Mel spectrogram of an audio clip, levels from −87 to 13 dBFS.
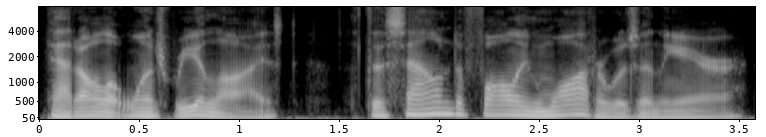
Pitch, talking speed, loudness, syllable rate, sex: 105 Hz, 250 wpm, -18 LUFS, 6.0 syllables/s, male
